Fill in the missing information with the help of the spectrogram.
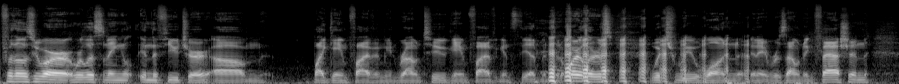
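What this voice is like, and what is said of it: Slightly hoarse voice. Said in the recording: “A little hoarse. I don't know if you can still hear it, my voice. ... Yeah, a little bit. You've been yelling a lot?”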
